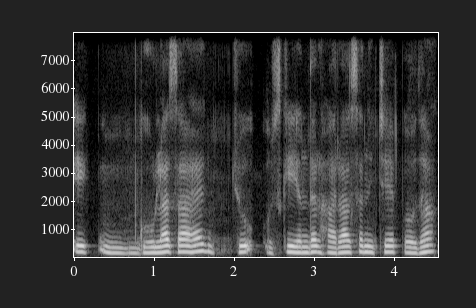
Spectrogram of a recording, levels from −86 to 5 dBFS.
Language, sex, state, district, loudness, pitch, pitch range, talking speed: Hindi, female, Jharkhand, Garhwa, -17 LUFS, 210 Hz, 195-220 Hz, 155 wpm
